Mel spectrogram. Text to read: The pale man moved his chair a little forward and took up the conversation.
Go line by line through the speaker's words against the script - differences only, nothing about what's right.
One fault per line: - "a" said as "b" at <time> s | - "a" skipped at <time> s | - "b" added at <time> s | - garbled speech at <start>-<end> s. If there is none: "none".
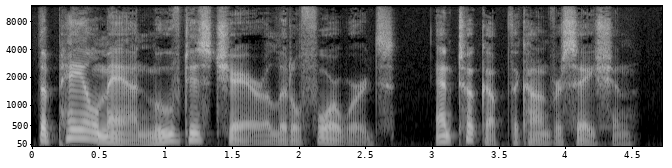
- "forward" said as "forwards" at 2.0 s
